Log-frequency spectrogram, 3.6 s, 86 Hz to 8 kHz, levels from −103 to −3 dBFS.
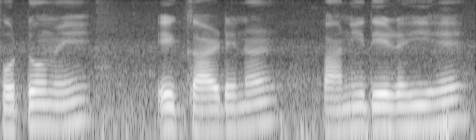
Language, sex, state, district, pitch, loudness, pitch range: Hindi, male, Assam, Sonitpur, 130 Hz, -17 LUFS, 120-140 Hz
